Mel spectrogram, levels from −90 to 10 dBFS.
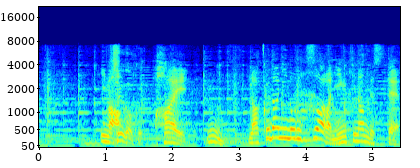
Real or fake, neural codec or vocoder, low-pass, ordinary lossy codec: real; none; 7.2 kHz; AAC, 32 kbps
